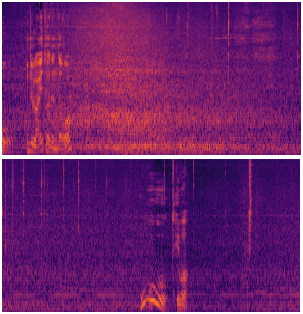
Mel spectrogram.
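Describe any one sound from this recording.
A metal lighter clicks and snaps open and shut.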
